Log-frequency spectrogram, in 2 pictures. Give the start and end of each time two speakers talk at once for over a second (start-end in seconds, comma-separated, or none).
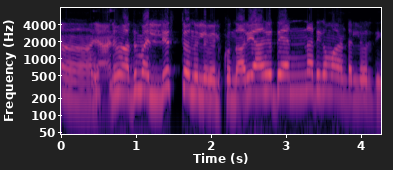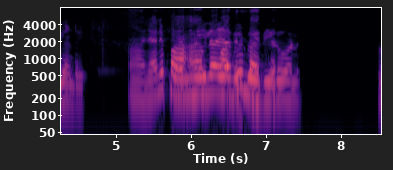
5.8-7.1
